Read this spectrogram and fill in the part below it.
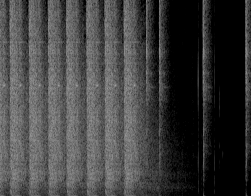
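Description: A gun test-fired in a first-person shooter game: about six evenly spaced loud shots in steady rhythm, each with a decaying tail, then a ringing fade and two isolated later shots against near silence.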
